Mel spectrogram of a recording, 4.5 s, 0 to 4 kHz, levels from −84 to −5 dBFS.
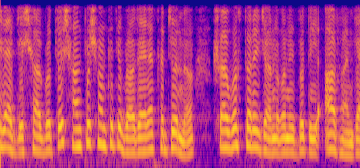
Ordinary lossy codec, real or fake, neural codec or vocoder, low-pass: none; fake; codec, 16 kHz, 2 kbps, FunCodec, trained on LibriTTS, 25 frames a second; 3.6 kHz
